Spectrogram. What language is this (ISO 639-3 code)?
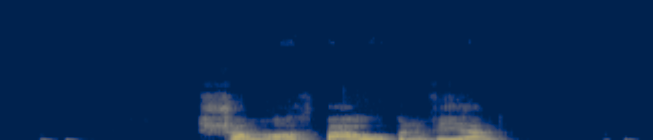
cym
